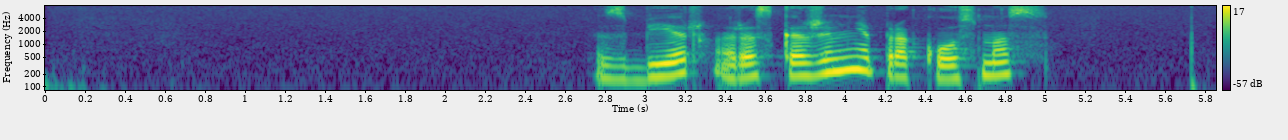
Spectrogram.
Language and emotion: Russian, neutral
